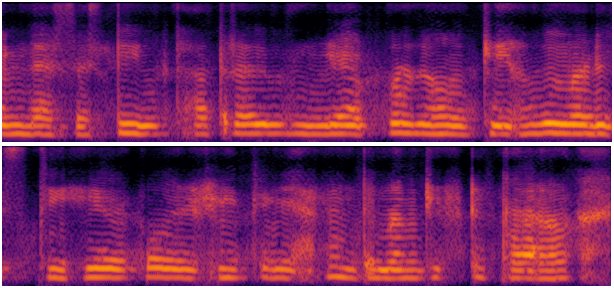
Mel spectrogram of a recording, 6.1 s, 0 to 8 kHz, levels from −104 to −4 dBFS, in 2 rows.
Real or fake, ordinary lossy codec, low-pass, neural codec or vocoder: fake; none; none; codec, 16 kHz, 1 kbps, FreqCodec, smaller model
